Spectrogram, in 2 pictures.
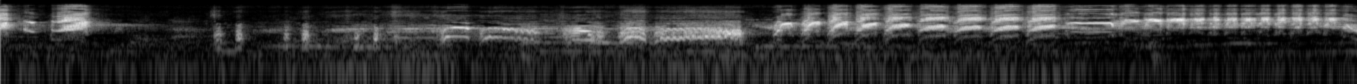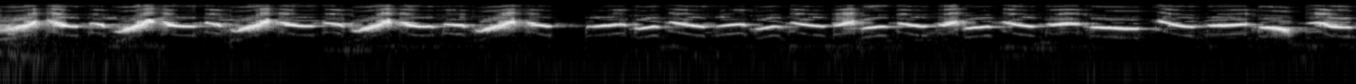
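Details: Chinese hwamei during morning voice-training song: opening with harsh scratchy notes and buzzy rattles, then a long, steady series of sharp whistled up-and-down notes repeated rapidly.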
